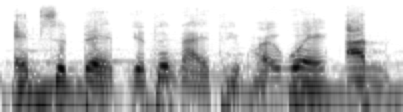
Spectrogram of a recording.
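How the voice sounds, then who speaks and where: A woman's voice: lowish voice, quick pace, faint music behind, close to an everyday voice. A woman doing a bragging young demon suitor. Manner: bragging, insulting. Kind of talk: game video voice-over.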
